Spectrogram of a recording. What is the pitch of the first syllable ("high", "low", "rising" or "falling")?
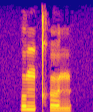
high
